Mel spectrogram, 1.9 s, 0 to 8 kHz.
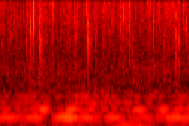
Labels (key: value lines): label: biophony, croak
recorder: SoundTrap 500

label: biophony, midshipman
recorder: SoundTrap 500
